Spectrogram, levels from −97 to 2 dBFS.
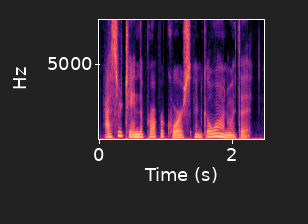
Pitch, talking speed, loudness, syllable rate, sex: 170 Hz, 220 wpm, -17 LUFS, 5.9 syllables/s, female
